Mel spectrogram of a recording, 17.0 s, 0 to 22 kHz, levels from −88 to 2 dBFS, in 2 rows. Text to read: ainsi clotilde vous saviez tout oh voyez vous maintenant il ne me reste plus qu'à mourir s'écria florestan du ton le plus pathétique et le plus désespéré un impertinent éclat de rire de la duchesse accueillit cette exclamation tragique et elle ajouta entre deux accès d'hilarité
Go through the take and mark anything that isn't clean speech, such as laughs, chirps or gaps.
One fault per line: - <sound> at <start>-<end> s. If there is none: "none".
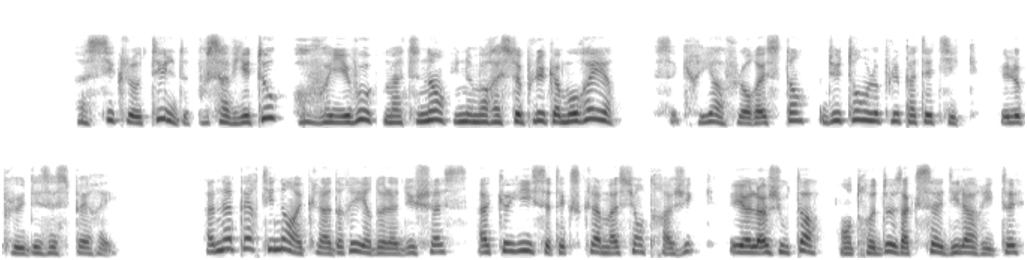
none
